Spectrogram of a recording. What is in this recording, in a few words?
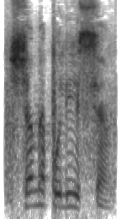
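police, Brazilian Portuguese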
